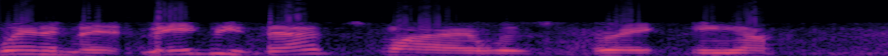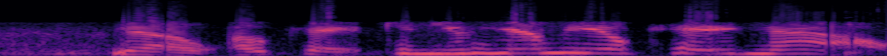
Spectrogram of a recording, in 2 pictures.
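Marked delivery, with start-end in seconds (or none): 3.2-4.5 loud, high-pitched shouting. Caller on speakerphone checking the host can hear, shouting into the phone. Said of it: "you don't have to shout".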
